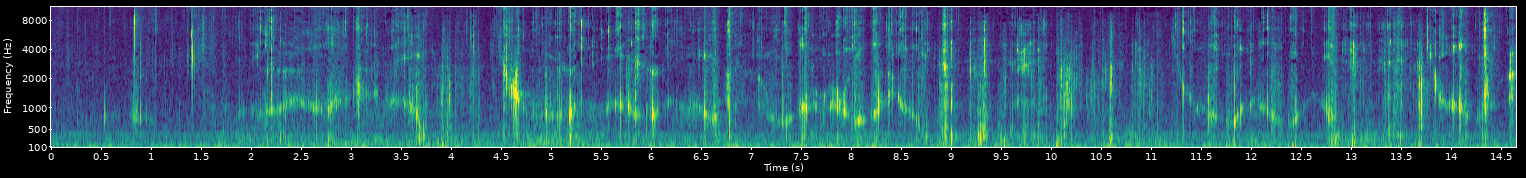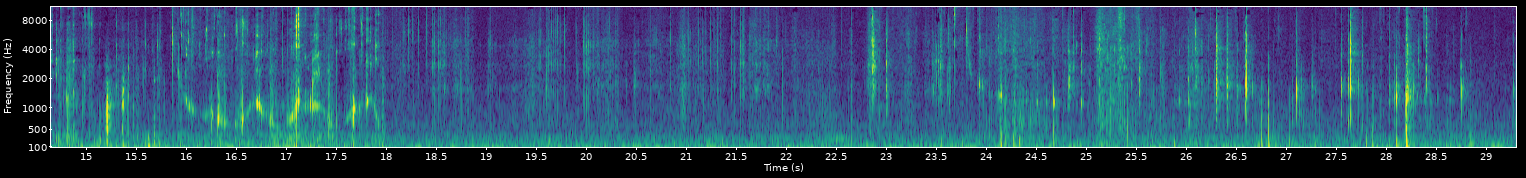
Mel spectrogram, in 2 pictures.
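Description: Close-miked chewing and biting of a sugar-coated gummy jelly lollipop, with soft crunching of the sugar coating and a quieter lull about two-thirds of the way through. Near the end come sharp, loud snaps as a thick white chocolate disc is bitten.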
